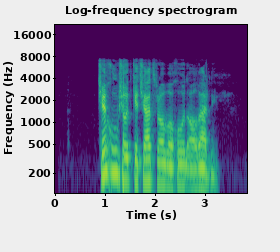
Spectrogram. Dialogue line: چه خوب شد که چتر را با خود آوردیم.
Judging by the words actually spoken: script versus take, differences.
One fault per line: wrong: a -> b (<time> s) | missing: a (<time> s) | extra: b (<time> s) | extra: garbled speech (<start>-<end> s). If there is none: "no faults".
no faults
